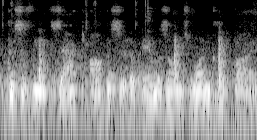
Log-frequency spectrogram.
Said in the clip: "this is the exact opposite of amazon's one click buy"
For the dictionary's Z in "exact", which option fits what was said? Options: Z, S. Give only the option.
Z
